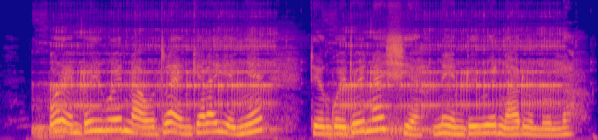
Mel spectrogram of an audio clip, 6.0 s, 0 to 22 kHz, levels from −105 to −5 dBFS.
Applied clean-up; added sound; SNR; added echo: none; Burping, eructation; 9 dB; none.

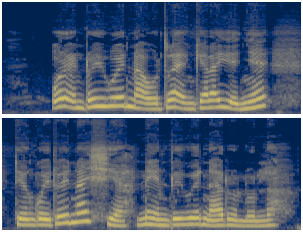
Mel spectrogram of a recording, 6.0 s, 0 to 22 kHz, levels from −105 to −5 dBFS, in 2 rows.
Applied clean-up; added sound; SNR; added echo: none; none; none; none.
